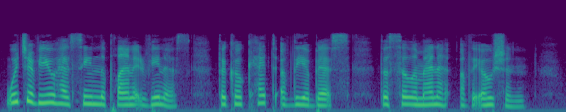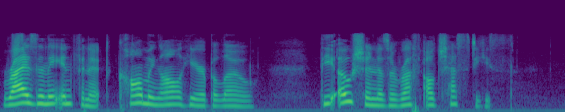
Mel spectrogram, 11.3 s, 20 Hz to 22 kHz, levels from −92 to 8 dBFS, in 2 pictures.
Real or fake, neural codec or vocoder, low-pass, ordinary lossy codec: real; none; 7.2 kHz; Opus, 64 kbps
